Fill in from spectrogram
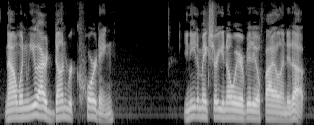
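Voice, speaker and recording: Over a quiet background, a man talks at a moderate pace. His pitch variation is ordinary, and the sound is dry and close with no echo. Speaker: YouTube tutorial creator. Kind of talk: tutorial. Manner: loud. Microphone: external mic close to mouth.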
